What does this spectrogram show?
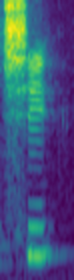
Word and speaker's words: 七: horizontal and then vertical with AB and it's pronounced as she number seven number eight looks like chopsticks you've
